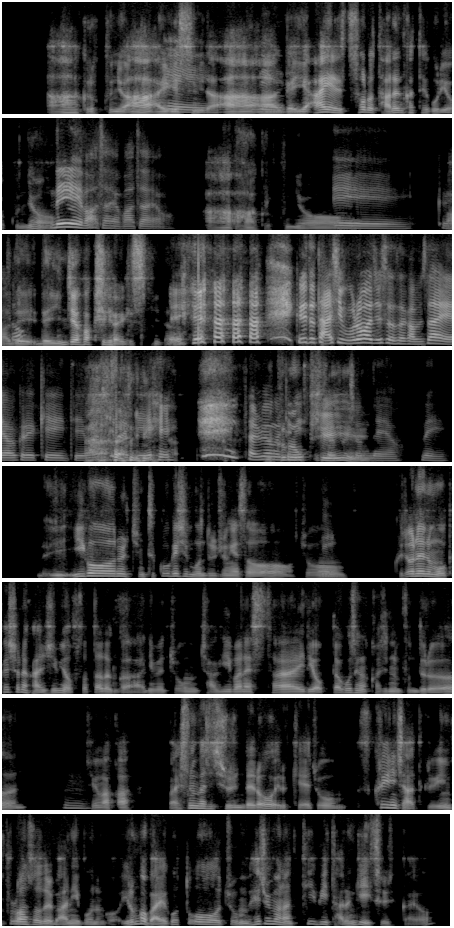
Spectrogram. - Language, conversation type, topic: Korean, podcast, 스타일 영감은 보통 어디서 얻나요?
- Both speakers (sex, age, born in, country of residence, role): female, 45-49, South Korea, United States, guest; male, 35-39, United States, United States, host
- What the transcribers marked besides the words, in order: laughing while speaking: "확실히 알겠습니다"; other background noise; laugh; laughing while speaking: "아닙니다"; laughing while speaking: "확실하게"; laugh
